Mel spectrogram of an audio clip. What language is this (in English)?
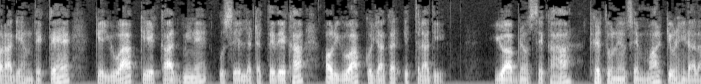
Urdu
